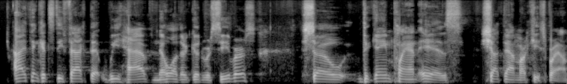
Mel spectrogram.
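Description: A man speaks at a fairly slow pace in a plain, everyday voice with a medium pitch. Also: fairly even intonation. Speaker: sports podcast co-host. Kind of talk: casual chat.

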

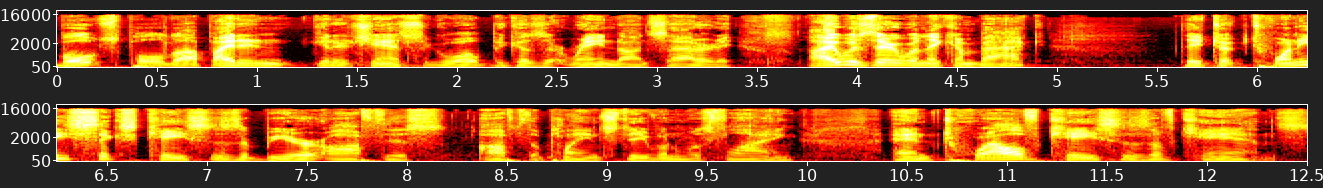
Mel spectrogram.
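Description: With a Canadian accent and a normal speaking voice, a man talks at medium pitch and a moderate pace with lively intonation, on a very clean recording with a silent background. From Ontario, Canada (small town). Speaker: sports talk guest. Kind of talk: casual chat.

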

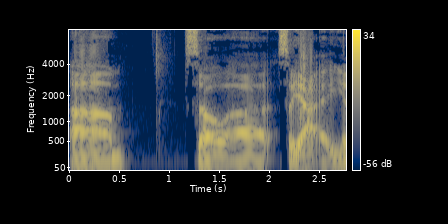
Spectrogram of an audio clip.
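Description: This man has a fairly low pitch, a bright, sharp tone and fairly even intonation. The recording is very clean, with a silent background. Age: 30s. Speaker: wedding filmmaker. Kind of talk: casual chat.

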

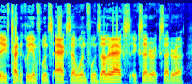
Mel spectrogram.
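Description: In a dry, close sound with no echo and a very clean recording over a silent background, a man with an ordinary speaking voice talks at a fairly low pitch with fairly even intonation. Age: 20s. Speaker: podcast host. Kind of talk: casual chat.

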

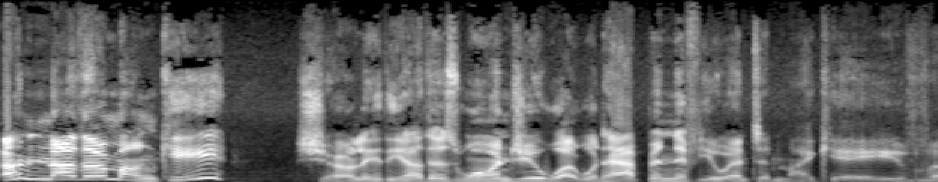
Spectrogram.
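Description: A man puts on a character voice at a fairly high pitch, speaking at a moderate pace. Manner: menacing, taunting.

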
